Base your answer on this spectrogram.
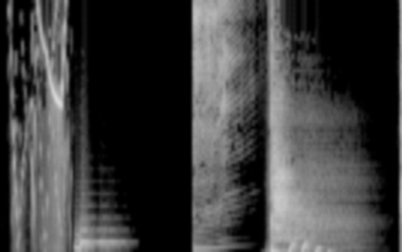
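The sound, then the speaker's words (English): Cartoon-style effect of a head clanging against a football goalpost as a goalkeeper dives for a save. A sharp, ringing metallic-sounding hit sits among whooshing sweeps, a rising slide and a loud, crashing burst near the end. “clang! He bangs his head on the goalpost.”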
